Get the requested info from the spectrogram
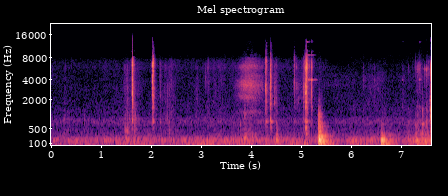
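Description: Scattered metallic clicks and clinks, with a couple of dull knocks, the loudest about five seconds in. They come from handling a Springfield trapdoor rifle's breech and fetching the next cartridge while reloading between shots.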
